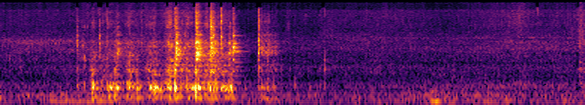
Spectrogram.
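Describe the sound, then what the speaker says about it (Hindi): Masala spices roast in a pan over a campfire at a night campsite. A soft sizzle runs under a short cluster of loud metal scrapes and clinks from stirring, which then settle into quieter frying. "तो भाई ये देखो क्या बढ़िया अपना मसाला यहाँ पे भुन रहा है ना।"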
